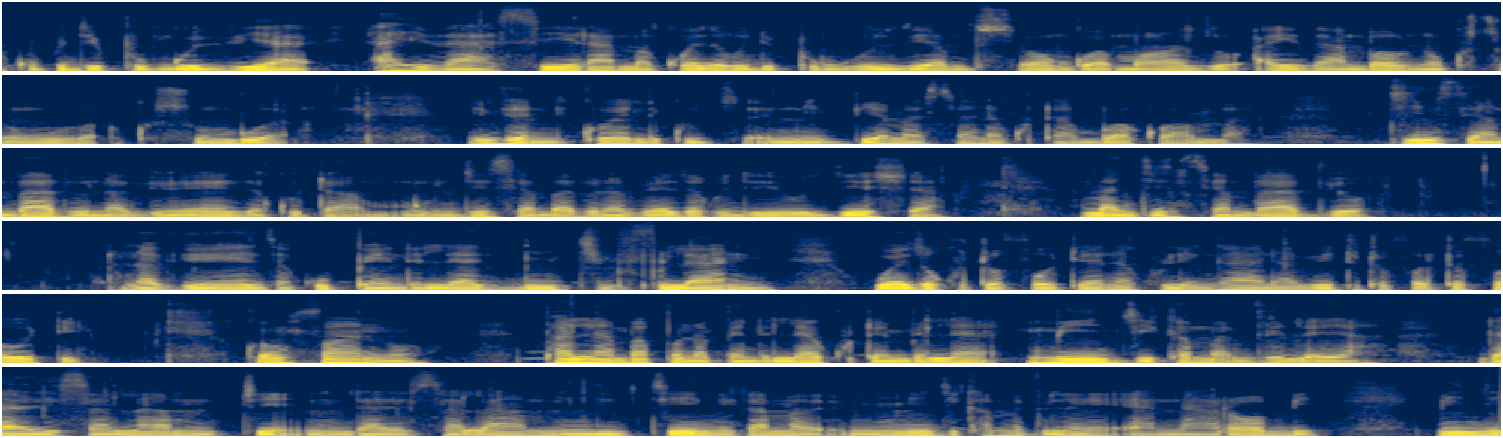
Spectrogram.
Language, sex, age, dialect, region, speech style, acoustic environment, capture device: Swahili, male, 18-24, Kenya - Mombasa, Kenya, anxious; focused; excited; relaxed, nature; silence, mobile / Linux / Chrome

